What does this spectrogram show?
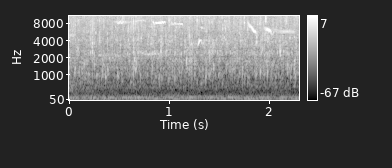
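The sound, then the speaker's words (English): Water trickles and burbles steadily at a low, distant-sounding level, heard from a tree-lined path, a continuous soft wash with no voices, holding even throughout the short stretch. “The poet hears water in the distance, and stopping himself from taking a break under an elm, he utters, The sound of water is worth more than all the poet's words.”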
